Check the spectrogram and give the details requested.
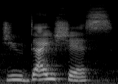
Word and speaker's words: judicious: Now, you might wonder why this has a short I sound. It's because this syllable is not accented. So instead of being a long I sound of judicious, it becomes judicious.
